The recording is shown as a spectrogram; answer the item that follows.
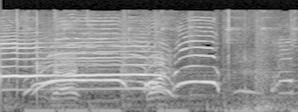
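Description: Several women screaming together in long, high-pitched, overlapping shrieks, excited by a hooked sailfish, with a short cry near the end.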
